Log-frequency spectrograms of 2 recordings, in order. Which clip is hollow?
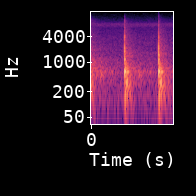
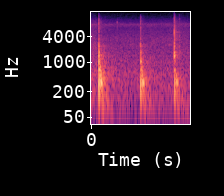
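The second.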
